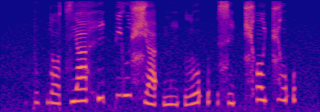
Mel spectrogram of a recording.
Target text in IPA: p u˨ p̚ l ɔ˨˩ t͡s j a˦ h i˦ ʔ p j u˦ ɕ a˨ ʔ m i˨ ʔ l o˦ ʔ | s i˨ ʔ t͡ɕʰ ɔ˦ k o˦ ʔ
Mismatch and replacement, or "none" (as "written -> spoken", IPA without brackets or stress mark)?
k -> t͡ɕ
